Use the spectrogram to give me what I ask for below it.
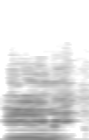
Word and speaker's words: Heaney: Side note, my last name rhymes with weenie, so it's Heaney.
